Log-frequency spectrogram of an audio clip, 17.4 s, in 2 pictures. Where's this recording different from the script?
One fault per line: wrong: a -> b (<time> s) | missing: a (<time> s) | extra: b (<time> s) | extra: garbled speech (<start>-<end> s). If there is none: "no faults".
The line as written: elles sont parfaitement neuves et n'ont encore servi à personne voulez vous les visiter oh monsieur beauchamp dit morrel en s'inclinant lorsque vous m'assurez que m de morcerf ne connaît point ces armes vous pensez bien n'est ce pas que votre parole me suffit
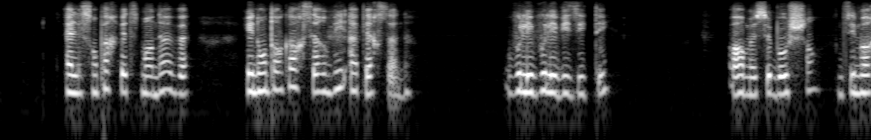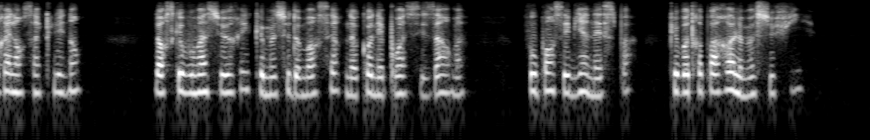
no faults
